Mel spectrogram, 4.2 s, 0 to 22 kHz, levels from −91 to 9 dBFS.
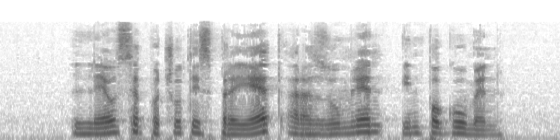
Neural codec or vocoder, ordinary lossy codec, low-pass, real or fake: vocoder, 44.1 kHz, 128 mel bands, Pupu-Vocoder; AAC, 32 kbps; 19.8 kHz; fake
